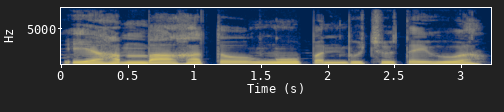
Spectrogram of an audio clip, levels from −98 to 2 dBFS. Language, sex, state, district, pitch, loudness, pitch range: Wancho, male, Arunachal Pradesh, Longding, 135 Hz, -17 LUFS, 130-145 Hz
